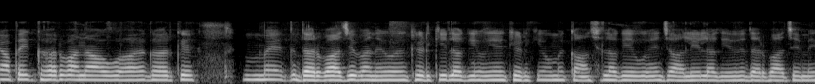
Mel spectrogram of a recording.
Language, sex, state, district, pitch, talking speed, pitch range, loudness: Hindi, female, Bihar, Saharsa, 200 Hz, 205 wpm, 195-210 Hz, -17 LUFS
